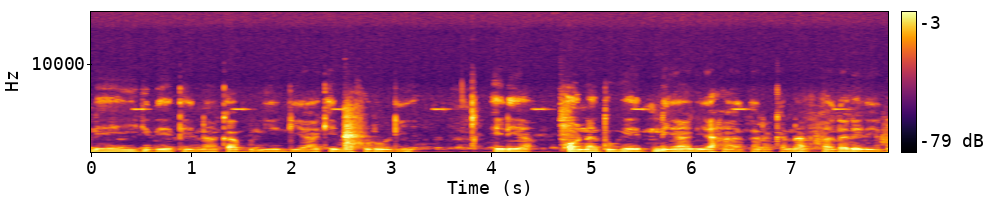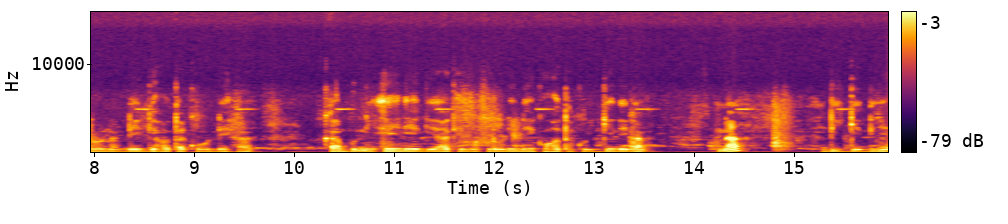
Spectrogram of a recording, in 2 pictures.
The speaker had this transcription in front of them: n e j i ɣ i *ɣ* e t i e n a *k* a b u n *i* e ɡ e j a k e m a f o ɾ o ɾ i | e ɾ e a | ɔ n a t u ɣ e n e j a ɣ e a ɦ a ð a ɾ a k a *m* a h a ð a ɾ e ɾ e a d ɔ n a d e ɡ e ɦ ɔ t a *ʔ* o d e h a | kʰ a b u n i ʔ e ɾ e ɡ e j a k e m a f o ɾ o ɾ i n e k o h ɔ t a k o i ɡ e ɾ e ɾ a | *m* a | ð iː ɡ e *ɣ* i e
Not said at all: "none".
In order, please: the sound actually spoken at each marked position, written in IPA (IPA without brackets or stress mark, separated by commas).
ð, k, i, n, k, n, ð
